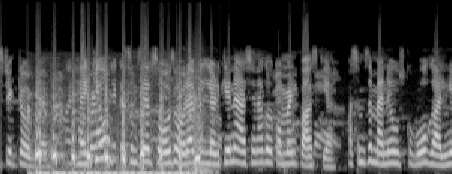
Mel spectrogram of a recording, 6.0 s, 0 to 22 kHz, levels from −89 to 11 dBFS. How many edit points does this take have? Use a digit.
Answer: 1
